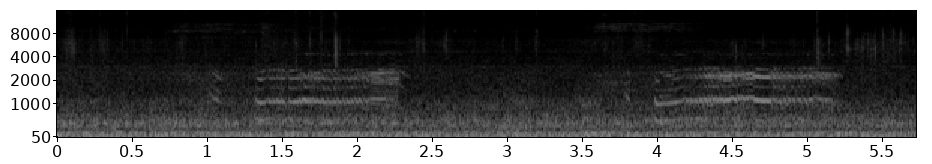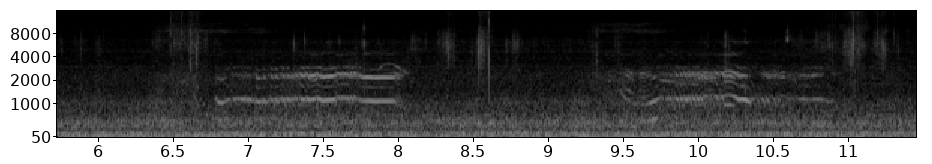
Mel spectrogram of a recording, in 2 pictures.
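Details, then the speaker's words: Musical, high-pitched lung wheezing with each breath at about 21 breaths a minute, around 1 AM, recurring before a scheduled Arformoterol and Pulmicort nebulizer treatment; DuoNeb planned if wheezing restarts. "then start wheezing again and this wheezing is on June um well actually past 12:00 so it's this June 20th then it's about almost 1: in the morning"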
